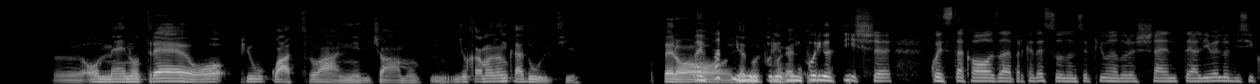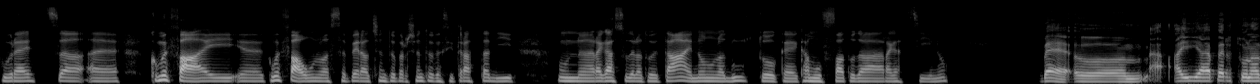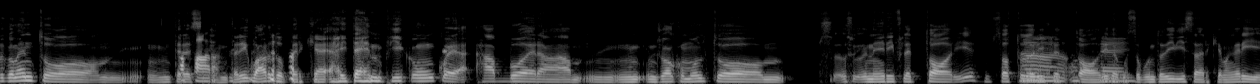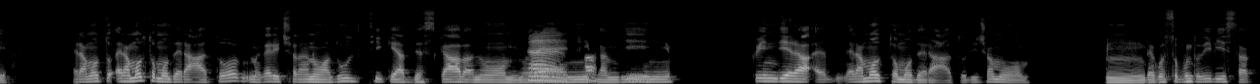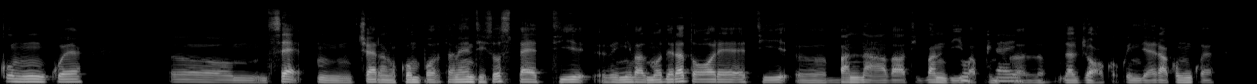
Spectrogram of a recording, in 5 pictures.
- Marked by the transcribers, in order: chuckle; laughing while speaking: "ai tempi"; chuckle; unintelligible speech; tapping; "infatti" said as "nfatti"
- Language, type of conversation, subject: Italian, podcast, In che occasione una persona sconosciuta ti ha aiutato?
